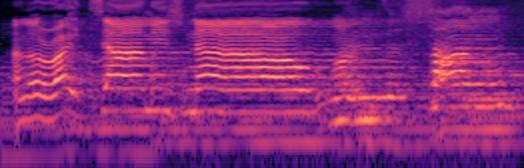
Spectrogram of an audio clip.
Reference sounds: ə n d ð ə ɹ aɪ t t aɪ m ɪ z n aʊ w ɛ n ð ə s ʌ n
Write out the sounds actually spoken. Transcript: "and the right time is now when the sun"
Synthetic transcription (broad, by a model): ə n ð ə ɹ aɪ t t aɪ m ɪ z n aʊ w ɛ n ð ə s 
